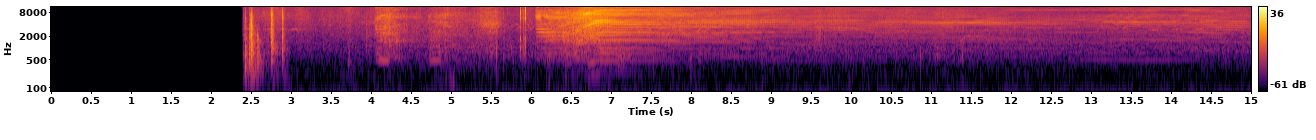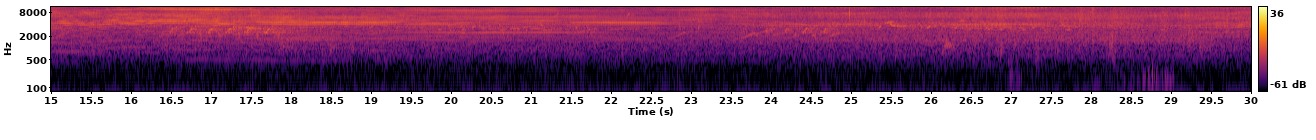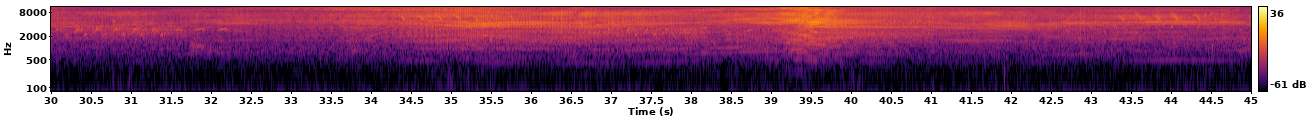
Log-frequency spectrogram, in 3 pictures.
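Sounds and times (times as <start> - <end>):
electric motor and propeller whine: 2.5 - 45.0.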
